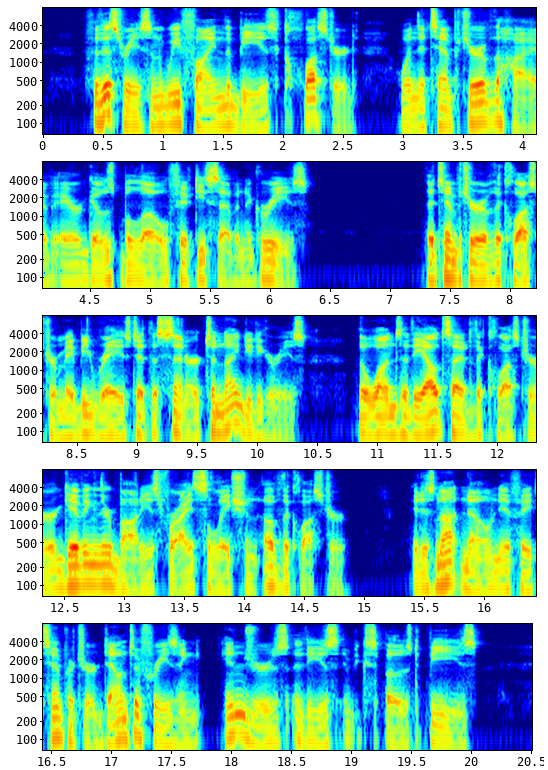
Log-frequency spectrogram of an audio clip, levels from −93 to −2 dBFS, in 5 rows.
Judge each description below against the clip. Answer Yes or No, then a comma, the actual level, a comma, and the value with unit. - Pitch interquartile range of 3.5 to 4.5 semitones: No, average, 4.9 semitones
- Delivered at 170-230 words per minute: Yes, average, 185 wpm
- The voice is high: No, very low, 85 Hz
